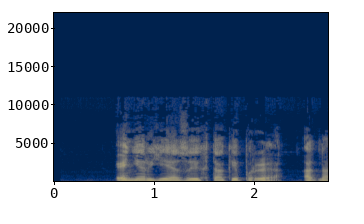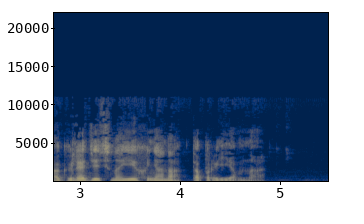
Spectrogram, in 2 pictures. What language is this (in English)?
Belarusian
